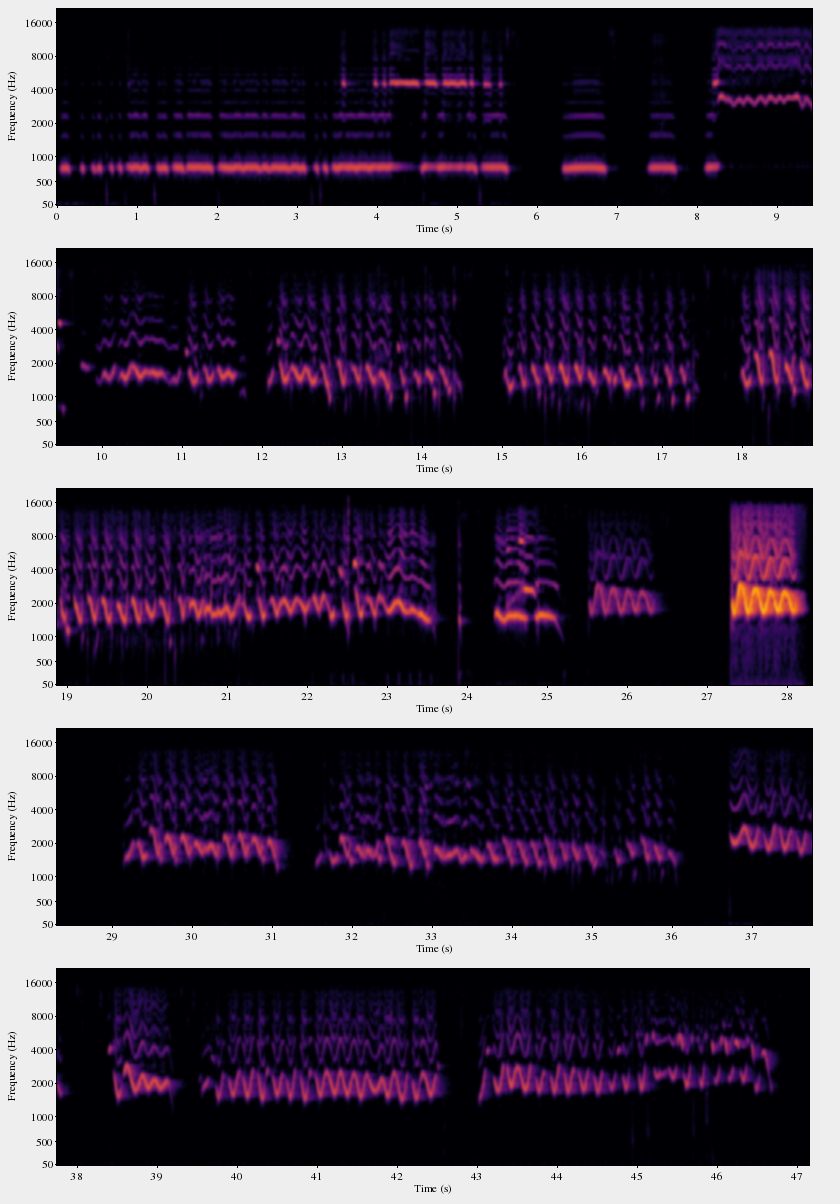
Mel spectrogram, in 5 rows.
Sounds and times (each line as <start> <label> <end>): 0.0 Bird Water Whistle 5.7
6.4 Bird Water Whistle 9.6
27.3 Bird Water Whistle 28.3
